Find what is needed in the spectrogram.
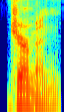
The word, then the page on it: germon: American English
